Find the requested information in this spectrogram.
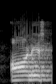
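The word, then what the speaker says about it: honest: is dash অনেস্ট গাই অনেস্ট তাহলে এইচ উচ্চারণ এর মতো হচ্ছে না অ হচ্ছে সেখানে তাহলে এন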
